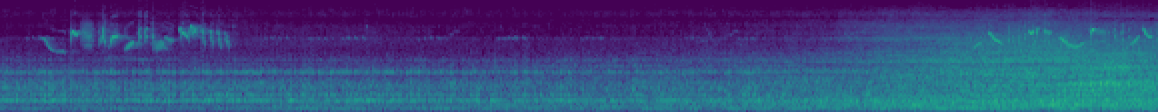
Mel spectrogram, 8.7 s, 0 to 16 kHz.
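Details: Male Spectacled Warbler at Gáldar, Gran Canaria, February 2023, sings two short, fast, high scratchy twittering phrases several seconds apart, over background noise that grows louder toward the end.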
